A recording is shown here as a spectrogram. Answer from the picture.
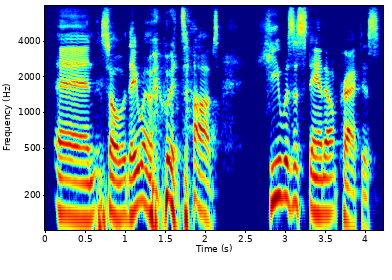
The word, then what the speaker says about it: Doubs: I always want to say Romeo Doubs, but apparently it's Dobbs, how you pronounce it. I've heard three different pronunciations for it. So I'm just. – I think it is Dobbs. They threw the U in there just to confuse everybody.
